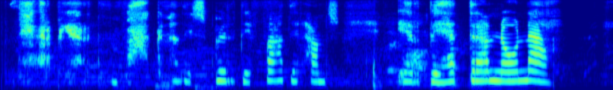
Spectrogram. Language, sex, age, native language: Icelandic, female, 12, Icelandic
